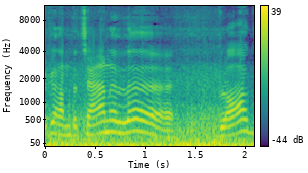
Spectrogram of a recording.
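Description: A man talking while riding a motorcycle, his voice over steady wind rush on the microphone and the engine running underneath, with a short pause about two-thirds of the way in.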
